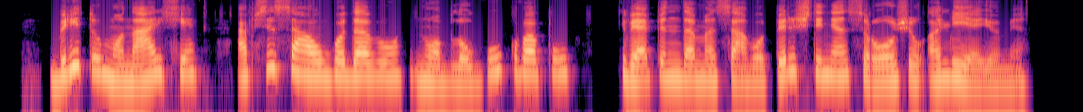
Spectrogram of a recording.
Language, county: Lithuanian, Utena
